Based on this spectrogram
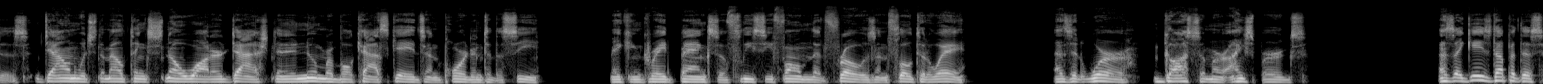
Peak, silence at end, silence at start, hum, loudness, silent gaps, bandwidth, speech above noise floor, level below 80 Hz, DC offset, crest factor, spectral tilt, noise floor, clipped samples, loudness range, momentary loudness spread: -4 dBFS; 0 s; 0 s; none; -19 LUFS; none; 15.5 kHz; over 72 dB; -58 dBFS; under 0.1%; 16 dB; -5.5 dB/octave; under -90 dBFS; under 0.1%; 3 LU; 8 LU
